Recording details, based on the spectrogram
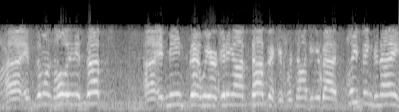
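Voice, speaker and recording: A man talks at an extremely high pitch and a fairly quick pace. His intonation stays fairly even over noticeable background noise. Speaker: meeting facilitator. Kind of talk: public meeting facilitation. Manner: halting.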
